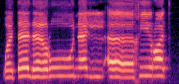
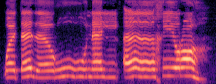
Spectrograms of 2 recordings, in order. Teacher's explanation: Okey, apabila berakhir dengan huruf ta kita panggil ta ni ta marbutah ini, apabila berakhir dengan huruf ta, maka tuan dan puan perlu matikan dia, tukarkan dia dengan huruf ha. Jangan pula pergi baca wa tadharunal akhirat. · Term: mati dengan ha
